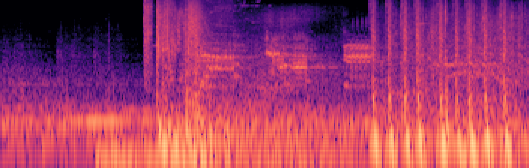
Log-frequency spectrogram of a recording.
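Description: An energy blast crackles and zaps.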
